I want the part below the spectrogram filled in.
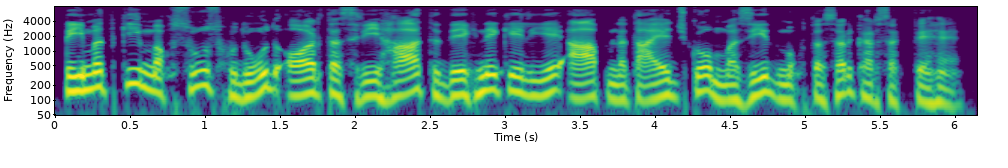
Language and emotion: Urdu, neutral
